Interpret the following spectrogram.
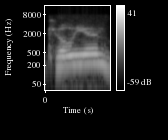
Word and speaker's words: Cillian: I thought he said Killian, but, to each their own. If I fucked it up, I'm sorry, Cillian. But I'm pretty sure it's Killian.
